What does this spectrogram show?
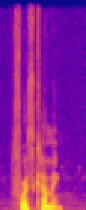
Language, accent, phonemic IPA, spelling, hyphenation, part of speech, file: English, General American, /fɔɹθˈkʌmɪŋ/, forthcoming, forth‧com‧ing, adjective / noun / verb, En-us-forthcoming.ogg
- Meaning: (adjective) 1. Approaching or about to take place 2. Available when needed; in place, ready 3. Willing to co-operate or provide information; candid, frank, responsive; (noun) An act of coming forth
